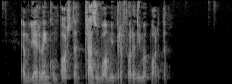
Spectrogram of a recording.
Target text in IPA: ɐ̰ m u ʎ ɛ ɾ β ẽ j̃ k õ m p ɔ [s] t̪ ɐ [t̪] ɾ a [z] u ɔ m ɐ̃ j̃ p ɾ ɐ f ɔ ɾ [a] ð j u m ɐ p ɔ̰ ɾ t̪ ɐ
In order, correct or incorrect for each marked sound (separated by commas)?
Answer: incorrect, correct, correct, incorrect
